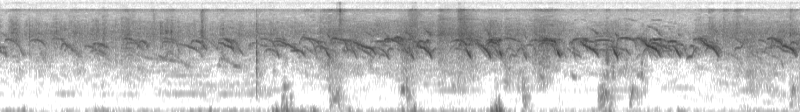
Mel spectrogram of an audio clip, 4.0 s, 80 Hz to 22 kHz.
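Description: A large chicken, about 2.5 kilograms, clucking on a small farm alongside chicks, with a series of short clucks and calls at moderate distance over a quiet background.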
